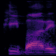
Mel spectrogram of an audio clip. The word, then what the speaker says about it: Peabody: couple of unitarian women the peabody sisters peabody but they pronounce it peabody in massachusetts um become the first translators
